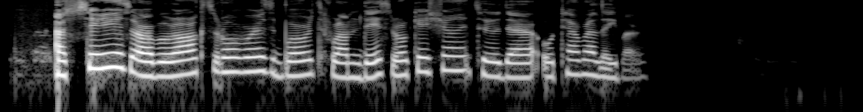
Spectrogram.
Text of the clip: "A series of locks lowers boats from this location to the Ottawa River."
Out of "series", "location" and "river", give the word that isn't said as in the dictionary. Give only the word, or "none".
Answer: river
